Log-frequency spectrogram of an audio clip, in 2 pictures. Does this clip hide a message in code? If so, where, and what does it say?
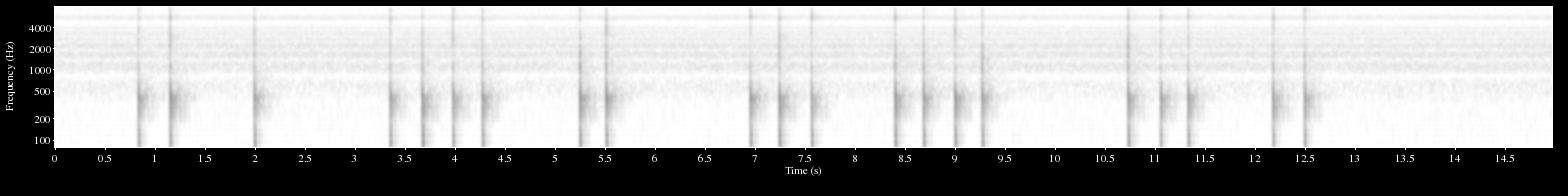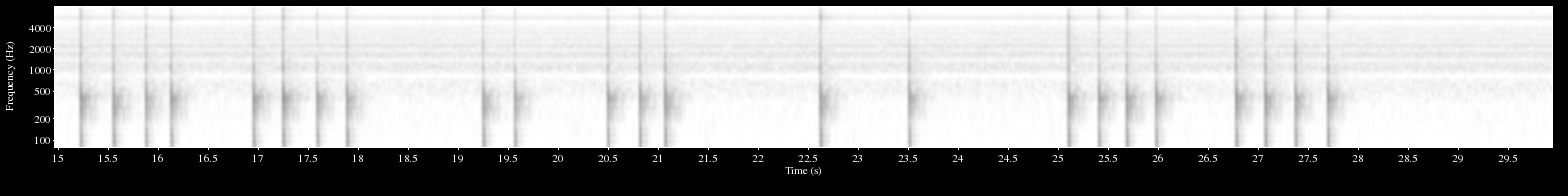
Yes: tap code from 0.8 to 27.8 s, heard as knocks on a wall, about 3 knocks a second. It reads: FROM THAT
